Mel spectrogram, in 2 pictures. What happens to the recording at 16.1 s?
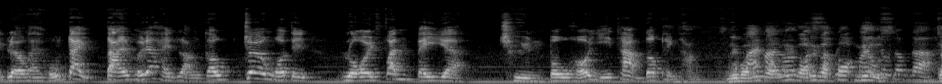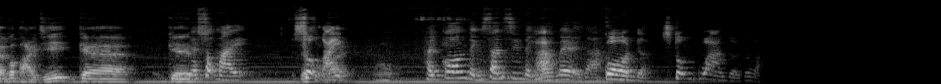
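Truncation distortion on a fade runs from 15.68 s to the clip's end, with the worst from 16.16 s. The fade-out is rounded off without dither, which fits a 9-bit stage, so its quiet tail turns stepped and gritty.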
